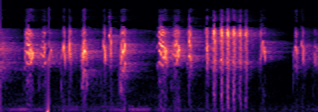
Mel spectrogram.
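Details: Short burst of long-tailed shrike song from a master recording for captive birds: harsh, rapid chattering notes repeated in quick clusters, ending in a few spaced chips.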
